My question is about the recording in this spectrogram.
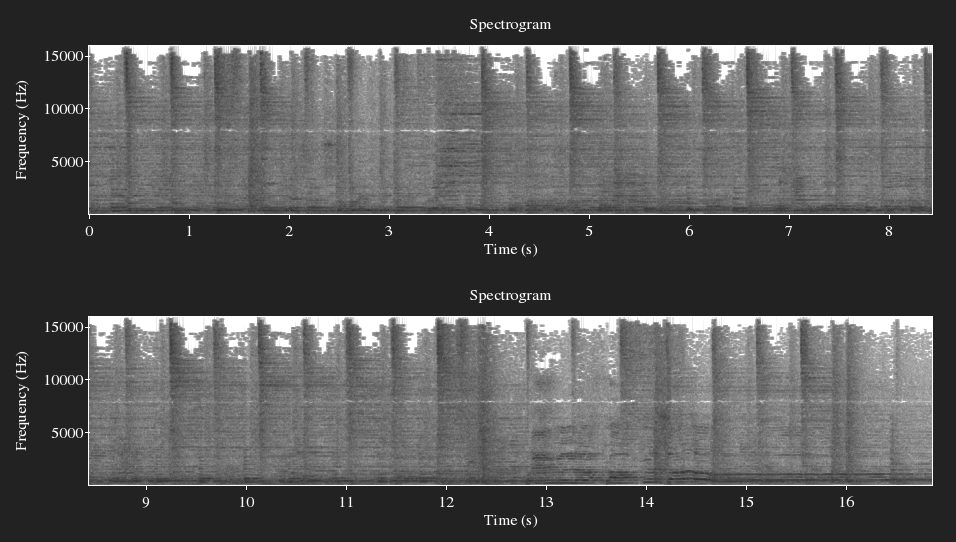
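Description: Rockabilly band playing live: upright bass, electric and acoustic guitars, drum kit and keyboard, with a steady beat of about two drum strikes a second. Near the end the beat breaks off briefly and a held note follows.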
